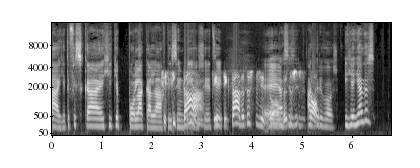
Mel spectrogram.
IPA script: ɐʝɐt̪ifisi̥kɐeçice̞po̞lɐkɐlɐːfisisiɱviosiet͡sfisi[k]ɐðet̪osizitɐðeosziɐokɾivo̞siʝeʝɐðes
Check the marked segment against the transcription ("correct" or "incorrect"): correct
